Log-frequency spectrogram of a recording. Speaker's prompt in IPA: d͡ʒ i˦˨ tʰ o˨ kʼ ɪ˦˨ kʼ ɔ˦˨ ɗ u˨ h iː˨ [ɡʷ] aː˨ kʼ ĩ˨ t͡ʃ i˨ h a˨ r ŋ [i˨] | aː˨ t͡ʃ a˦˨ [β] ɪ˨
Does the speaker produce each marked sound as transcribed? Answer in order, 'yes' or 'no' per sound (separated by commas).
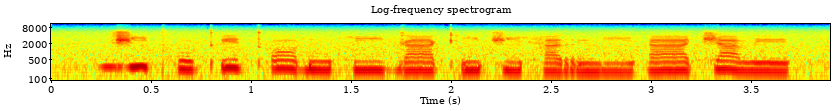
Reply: no, yes, yes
